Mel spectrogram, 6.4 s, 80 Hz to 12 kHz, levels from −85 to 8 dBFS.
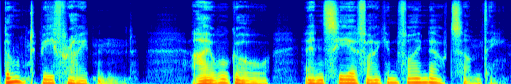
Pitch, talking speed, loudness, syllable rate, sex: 95 Hz, 130 wpm, -20 LUFS, 3.4 syllables/s, male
